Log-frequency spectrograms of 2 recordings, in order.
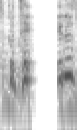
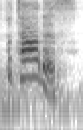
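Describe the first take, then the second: First: "potatoes" said with a long ay vowel, po-TAY-toes; "potatoes" pronounced po-TAY-toes with a rising end. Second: "potatoes" said with a broad ah vowel, po-TAH-toes; "potatoes" pronounced po-TAH-toes and falling. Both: Shown as a demonstration. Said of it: "Tomatoes, tomatoes, potatoes, potatoes".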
